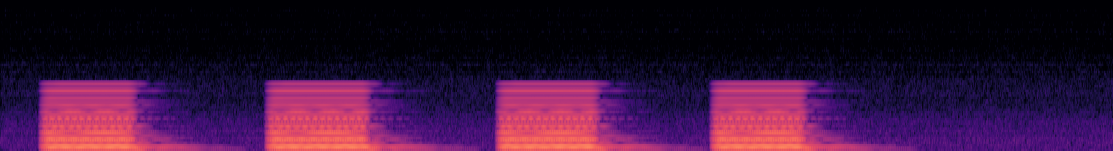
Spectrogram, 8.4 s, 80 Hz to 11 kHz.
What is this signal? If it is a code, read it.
Train horn signal, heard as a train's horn, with room echo. 4 short. On North American railways: a request for a signal to be given or repeated.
